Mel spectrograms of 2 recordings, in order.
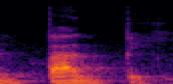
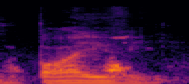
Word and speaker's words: Badb: So Badby, Badb, was actually meant to be said as Bivy.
